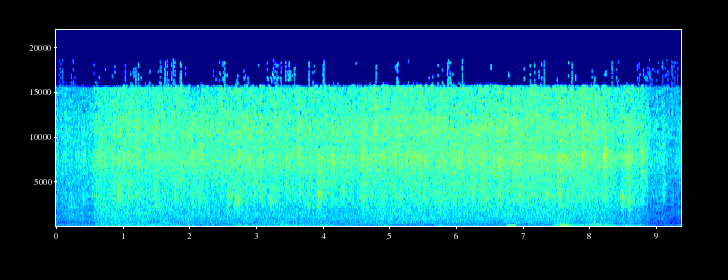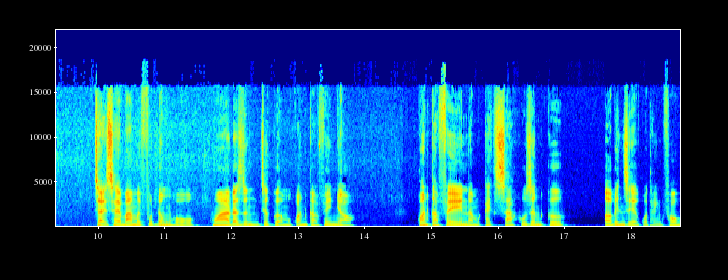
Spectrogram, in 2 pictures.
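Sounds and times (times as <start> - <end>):
heavy pouring rain in cold weather: 0.0 - 14.6
low thuds: 6.8 - 7.9
speech: 10.0 - 13.9, 14.8 - 18.7.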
